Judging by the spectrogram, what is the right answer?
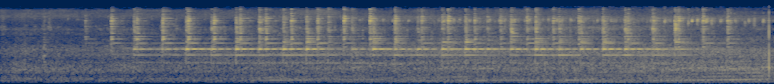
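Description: Railroad grade-crossing bell ringing in steady strokes, about three a second, as the gates lift after a train has passed; it stops near the end. Underneath is the low running of waiting road traffic.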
